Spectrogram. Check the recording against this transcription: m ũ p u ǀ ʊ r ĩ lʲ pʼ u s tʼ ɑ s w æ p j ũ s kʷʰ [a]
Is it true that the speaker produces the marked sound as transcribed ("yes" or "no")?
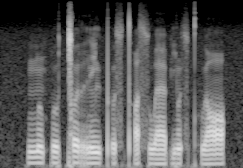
no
